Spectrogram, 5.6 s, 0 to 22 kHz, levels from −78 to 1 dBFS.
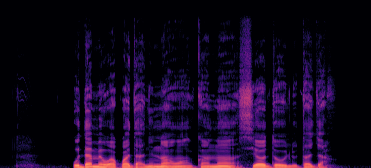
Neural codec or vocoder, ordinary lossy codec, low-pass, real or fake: none; none; 19.8 kHz; real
